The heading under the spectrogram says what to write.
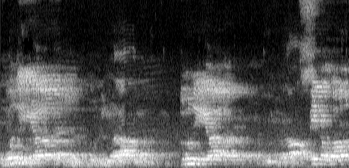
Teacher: نون ساکن اور یا کو ایک ہی کلمہ میں آ کے اسے ادغام نہیں ہوگا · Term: ظاہر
